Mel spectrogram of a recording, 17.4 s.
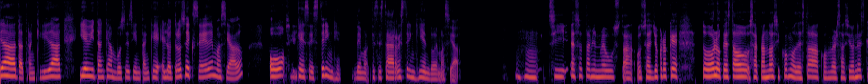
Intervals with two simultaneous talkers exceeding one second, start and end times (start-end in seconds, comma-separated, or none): none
